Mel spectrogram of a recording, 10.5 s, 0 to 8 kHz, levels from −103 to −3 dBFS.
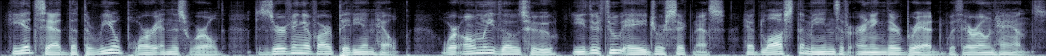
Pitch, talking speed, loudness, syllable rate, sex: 110 Hz, 210 wpm, -15 LUFS, 5.0 syllables/s, male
